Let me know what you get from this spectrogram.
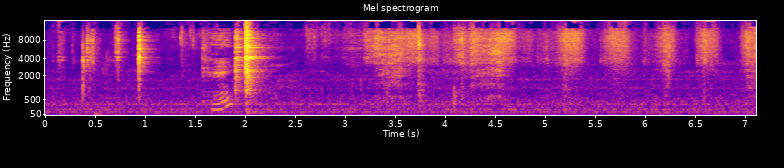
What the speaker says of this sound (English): Now I'm going to scrape off the spoon, mix a little bit more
